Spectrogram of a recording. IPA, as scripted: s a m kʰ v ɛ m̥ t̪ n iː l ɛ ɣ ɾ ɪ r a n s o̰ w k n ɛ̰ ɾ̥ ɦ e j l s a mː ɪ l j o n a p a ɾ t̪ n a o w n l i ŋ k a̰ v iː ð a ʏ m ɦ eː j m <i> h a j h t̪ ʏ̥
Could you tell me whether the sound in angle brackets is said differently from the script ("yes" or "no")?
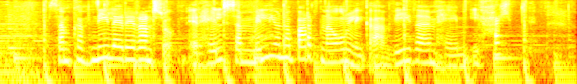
no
